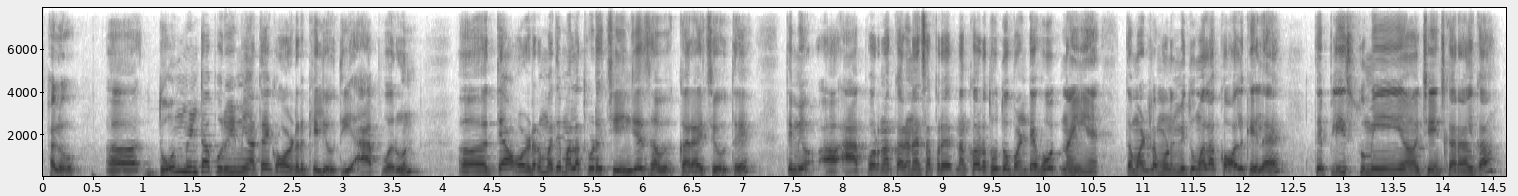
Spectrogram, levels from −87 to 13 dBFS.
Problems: none marked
